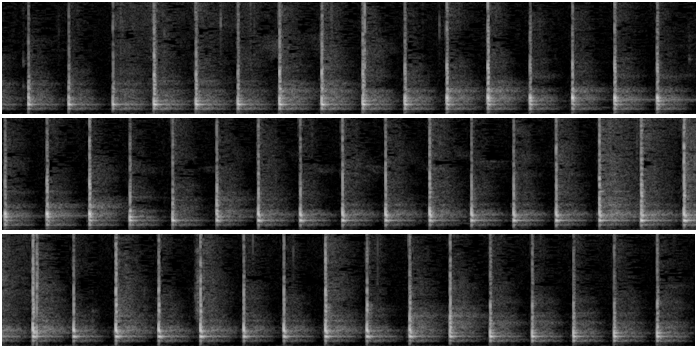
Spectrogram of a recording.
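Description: Meat cleaver rapidly mincing raw beef mixed with chili paste on a round wooden chopping block for laab. Steady, even strokes at about five a second, each with a short metallic ring.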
